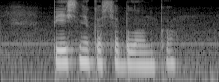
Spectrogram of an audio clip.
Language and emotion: Russian, neutral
